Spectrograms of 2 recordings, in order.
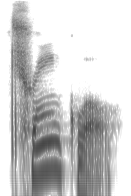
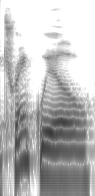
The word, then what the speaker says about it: tranquil: Again, the stress is on the first syllable. So, we don't say tranquil. We say tranquil. Let's talk about the a sound. We don't say tra tr tranquil. We don't use the a sound like black cat.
